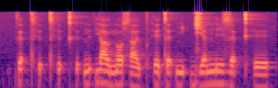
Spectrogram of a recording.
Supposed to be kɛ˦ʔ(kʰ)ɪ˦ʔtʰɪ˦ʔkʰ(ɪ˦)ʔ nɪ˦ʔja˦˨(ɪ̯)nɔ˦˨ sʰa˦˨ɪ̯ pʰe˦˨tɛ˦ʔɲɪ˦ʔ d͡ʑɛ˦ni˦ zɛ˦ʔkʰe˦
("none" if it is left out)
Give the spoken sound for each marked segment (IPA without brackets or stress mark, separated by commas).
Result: tʰ, ɪ˦, ʊ̯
